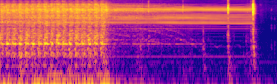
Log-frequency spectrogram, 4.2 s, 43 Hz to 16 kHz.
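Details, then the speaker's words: Mercedes-Benz R129 SL500, not registered or driven since 2014, cranking: starter spins the engine with a steady churning beat but it never catches; owner suspects a dead fuel pump, thinks it's getting spark, untested. Crank no start. "it doesn't really even try to like start I think it's like a dead fuel pump for sure it sounds like it's getting spark"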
